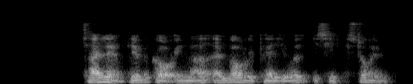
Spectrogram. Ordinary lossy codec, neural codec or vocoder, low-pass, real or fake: MP3, 48 kbps; none; 7.2 kHz; real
